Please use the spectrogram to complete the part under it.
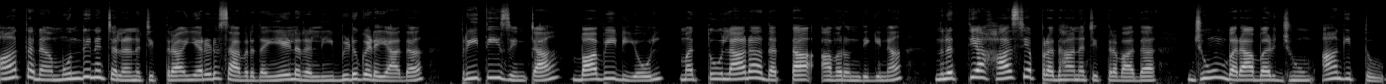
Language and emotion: Kannada, neutral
